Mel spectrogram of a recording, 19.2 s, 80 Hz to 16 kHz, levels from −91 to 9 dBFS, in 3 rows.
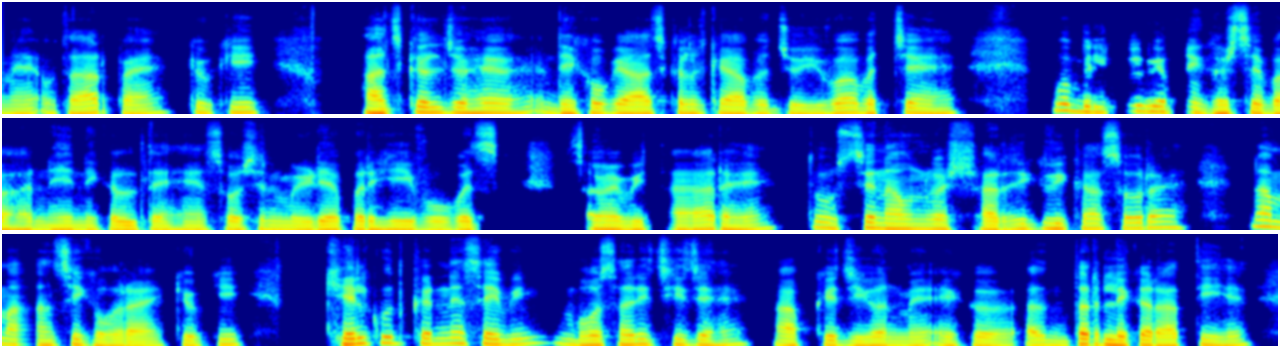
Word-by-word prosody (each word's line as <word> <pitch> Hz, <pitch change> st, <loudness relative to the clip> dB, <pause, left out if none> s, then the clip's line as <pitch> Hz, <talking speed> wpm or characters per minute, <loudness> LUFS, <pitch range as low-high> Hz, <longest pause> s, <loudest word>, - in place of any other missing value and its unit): में 130 Hz, +1 st, -3 dB
उतार 140 Hz, +1 st, 0 dB
पाएँ। 130 Hz, +3 st, -2 dB
क्योंकि, 155 Hz, +1 st, -2 dB, 0.6 s
आजकल 155 Hz, +4 st, +4 dB
जो 150 Hz, 0 st, +3 dB
है, 145 Hz, +1 st, +3 dB, 0.3 s
देखोगे, 135 Hz, +1 st, +1 dB
आजकल 130 Hz, +1 st, +1 dB
क्या 130 Hz, -2 st, +3 dB
ब 130 Hz, +1 st, -3 dB
जो 125 Hz, +2 st, -5 dB
युवा 135 Hz, +4 st, +1 dB
बच्चे 140 Hz, +2 st, -1 dB
हैं, 135 Hz, +1 st, -1 dB, 0.5 s
वो 210 Hz, -, +4 dB
बिल्कुल 170 Hz, +1 st, 0 dB
भी 175 Hz, -, +4 dB
अपने 155 Hz, -1 st, -2 dB
घर 130 Hz, -1 st, +2 dB
से 135 Hz, +4 st, +1 dB
बाहर 120 Hz, -1 st, +1 dB
नहीं 125 Hz, 0 st, -1 dB
निकलते 120 Hz, 0 st, 0 dB
हैं, 120 Hz, +1 st, -3 dB
सोशल 120 Hz, +3 st, -3 dB
मीडिया 125 Hz, +1 st, +2 dB
पर 130 Hz, -1 st, +2 dB
ही 125 Hz, +1 st, +1 dB
वो 120 Hz, 0 st, -3 dB
बस 125 Hz, -1 st, -2 dB, 0.3 s
समय 135 Hz, -1 st, +1 dB
बिता 130 Hz, +2 st, -1 dB
रहे 130 Hz, -2 st, +1 dB
हैं। 150 Hz, +5 st, -5 dB, 0.2 s
तो 175 Hz, -3 st, 0 dB
उससे 170 Hz, +3 st, +1 dB
ना 155 Hz, -2 st, +3 dB
उनका 145 Hz, -1 st, +1 dB
शारीरिक 135 Hz, +2 st, 0 dB
विकास 150 Hz, 0 st, 0 dB
हो 165 Hz, -, +3 dB
रहा 180 Hz, +1 st, 0 dB
है, 175 Hz, -, -4 dB, 0.4 s
ना 205 Hz, -, +3 dB
मानसिक 150 Hz, -4 st, -2 dB
हो 115 Hz, -1 st, +1 dB
रहा 115 Hz, 0 st, +1 dB
है, 115 Hz, -, -4 dB
क्योंकि 150 Hz, +4 st, -3 dB, 0.4 s
खेलकूद 175 Hz, +3 st, +5 dB
करने 170 Hz, +2 st, +1 dB
से 165 Hz, -1 st, +3 dB
भी 155 Hz, +1 st, -1 dB, 0.2 s
बहुत 140 Hz, -4 st, +1 dB
सारी 155 Hz, 0 st, +2 dB
चीज़ें 150 Hz, -1 st, -1 dB
हैं, 150 Hz, +4 st, -5 dB, 0.2 s
आपके 135 Hz, +2 st, 0 dB
जीवन 130 Hz, 0 st, 0 dB
में 125 Hz, +1 st, -2 dB
एक 130 Hz, 0 st, -4 dB, 0.2 s
अंतर 140 Hz, +3 st, +3 dB
लेकर 135 Hz, -1 st, +5 dB
आती 130 Hz, +3 st, 0 dB
हैं। 135 Hz, +4 st, -3 dB
135 Hz, 205 wpm, -23 LUFS, 125-155 Hz, 0.6 s, खेलकूद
